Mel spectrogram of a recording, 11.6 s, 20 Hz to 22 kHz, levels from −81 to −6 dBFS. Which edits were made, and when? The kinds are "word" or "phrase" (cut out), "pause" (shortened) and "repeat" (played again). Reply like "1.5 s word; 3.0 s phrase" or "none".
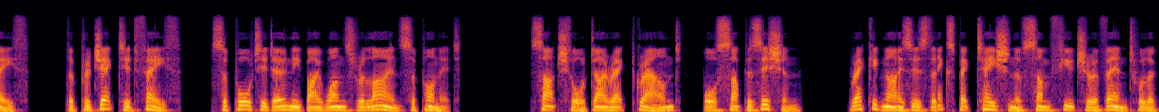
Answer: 5.7 s word; 9.4 s word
